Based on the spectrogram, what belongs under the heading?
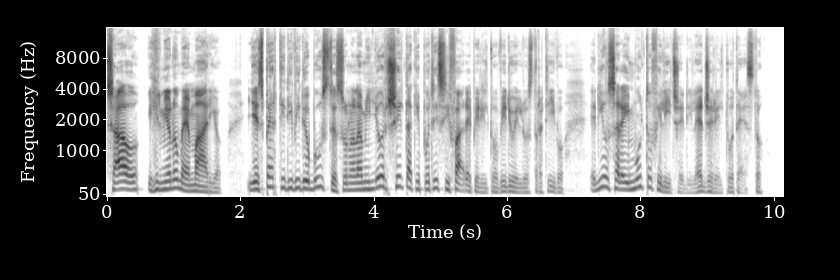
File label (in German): italienisch, voiceover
